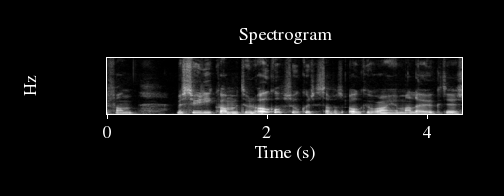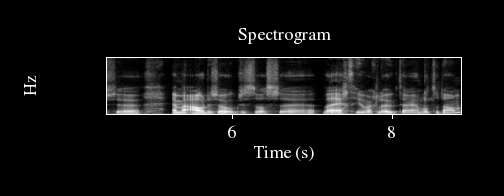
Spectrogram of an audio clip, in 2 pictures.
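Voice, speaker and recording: A woman at medium pitch and a moderate pace, monotone and flat, in a very clean recording with a silent background. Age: 20s. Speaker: podcast host. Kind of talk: casual monologue. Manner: halting, many fillers.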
